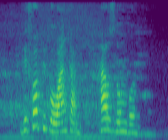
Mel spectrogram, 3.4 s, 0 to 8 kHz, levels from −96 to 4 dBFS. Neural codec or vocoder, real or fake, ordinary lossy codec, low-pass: none; real; AAC, 32 kbps; 7.2 kHz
